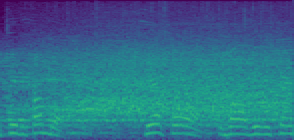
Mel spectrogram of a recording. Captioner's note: cheering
